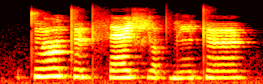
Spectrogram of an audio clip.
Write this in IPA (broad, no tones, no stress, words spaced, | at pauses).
tʷɑ̃ tœ̃tsæ ɕɔtdĩt œ̃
